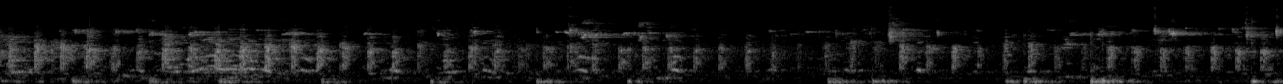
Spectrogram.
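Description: Basketball being played on a hardwood gym floor: the ball bouncing in irregular low thumps, short sharp squeaks and scuffs from sneakers, and voices of players and spectators throughout.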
